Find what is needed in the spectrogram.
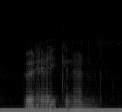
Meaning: to calculate, to compute
- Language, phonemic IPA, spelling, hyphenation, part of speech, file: Dutch, /bəˈreː.kə.nə(n)/, berekenen, be‧re‧ke‧nen, verb, Nl-berekenen.ogg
